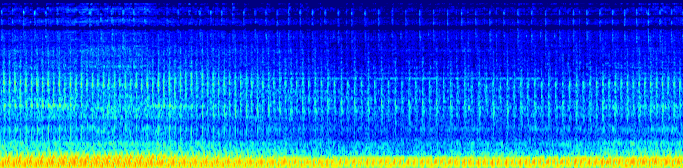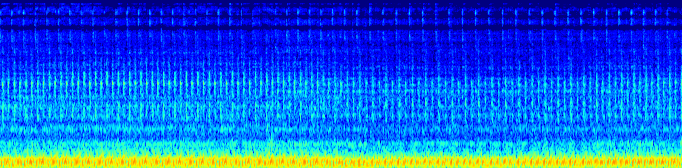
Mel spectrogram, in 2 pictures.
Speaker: Okay, well that noise came back. I'm pretty sure that piston is still hitting something in there, because you guys have seen the photos.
